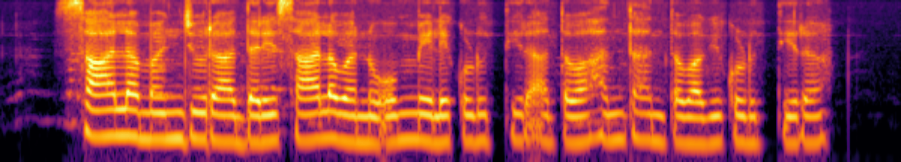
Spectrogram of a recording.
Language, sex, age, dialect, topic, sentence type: Kannada, female, 25-30, Coastal/Dakshin, banking, question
